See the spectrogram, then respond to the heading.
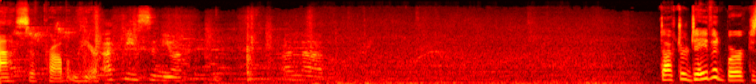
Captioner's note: doctor speaking in foreign language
